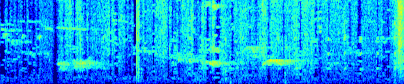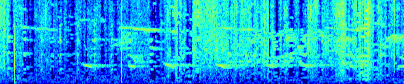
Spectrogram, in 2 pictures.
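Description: Faint short high chirps from great spotted woodpecker nestlings calling from the nest hole. They come singly at first, then repeat about twice a second in the second half, with a few sharp clicks among them.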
